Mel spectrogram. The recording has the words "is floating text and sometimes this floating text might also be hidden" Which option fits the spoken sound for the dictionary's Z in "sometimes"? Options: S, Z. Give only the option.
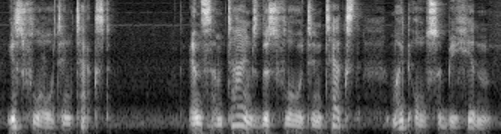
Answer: Z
